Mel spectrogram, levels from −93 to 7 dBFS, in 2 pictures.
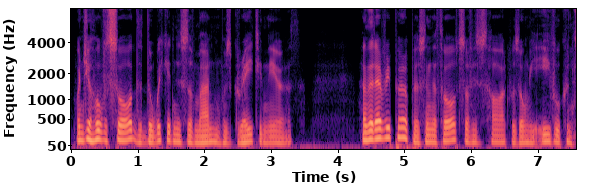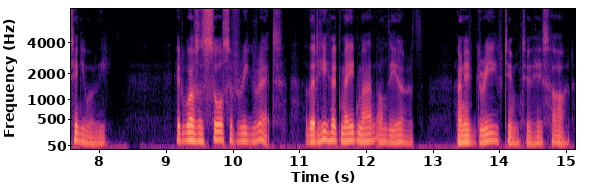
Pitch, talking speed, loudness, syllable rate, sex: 105 Hz, 190 wpm, -21 LUFS, 5.2 syllables/s, male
